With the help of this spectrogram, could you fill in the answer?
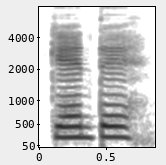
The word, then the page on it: keñte: Apatani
